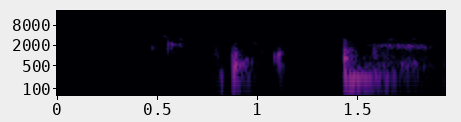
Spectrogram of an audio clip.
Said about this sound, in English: Excuse me. Teaching people. I got a little cough.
